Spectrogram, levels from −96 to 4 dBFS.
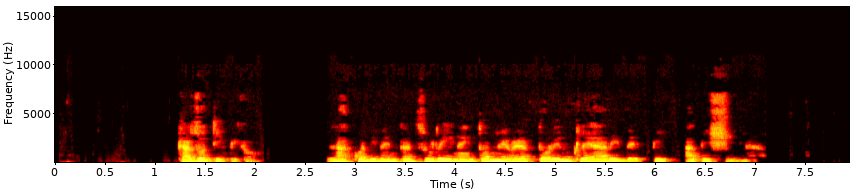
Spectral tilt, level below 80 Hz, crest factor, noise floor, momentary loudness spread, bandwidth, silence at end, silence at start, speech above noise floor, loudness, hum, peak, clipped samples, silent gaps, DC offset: -8 dB/octave; -44 dBFS; 16 dB; under -90 dBFS; 14 LU; 7.4 kHz; 0.9 s; 1.25 s; over 73 dB; -18 LUFS; none; -4 dBFS; under 0.1%; 2.14-2.71 s; under 0.1%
